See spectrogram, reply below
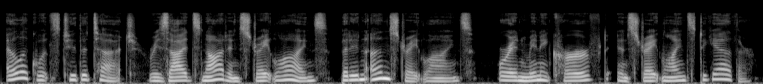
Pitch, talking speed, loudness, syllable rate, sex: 185 Hz, 165 wpm, -16 LUFS, 4.8 syllables/s, female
